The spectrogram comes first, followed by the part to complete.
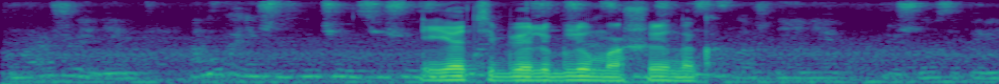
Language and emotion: Russian, neutral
